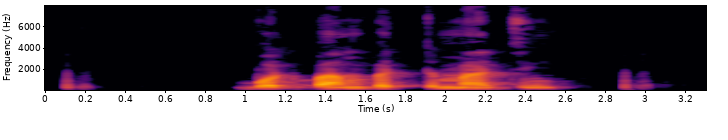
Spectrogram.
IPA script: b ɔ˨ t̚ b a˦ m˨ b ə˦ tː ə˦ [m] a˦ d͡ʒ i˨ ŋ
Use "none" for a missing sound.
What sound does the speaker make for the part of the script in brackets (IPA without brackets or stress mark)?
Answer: m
